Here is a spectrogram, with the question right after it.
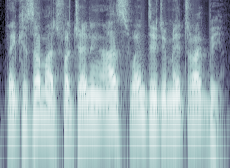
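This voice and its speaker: A man's voice: on the high side, fast talker, mellow. A man with a South African accent interviewing as a radio sports host, in wordy, formal phrasing.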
